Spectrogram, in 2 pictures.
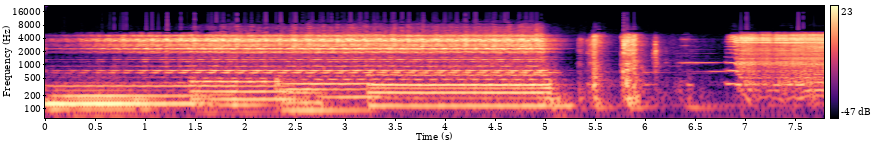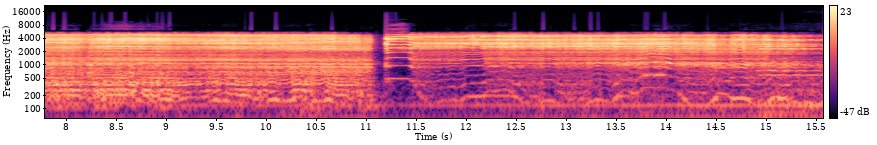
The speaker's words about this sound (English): Good evening, friends. This is your host of the Inner Sanctum, welcoming you again through the squeaking door for an hallucinating good time. Why am I smiling? But I always smile when I open the squeaking door on Tuesday nights.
